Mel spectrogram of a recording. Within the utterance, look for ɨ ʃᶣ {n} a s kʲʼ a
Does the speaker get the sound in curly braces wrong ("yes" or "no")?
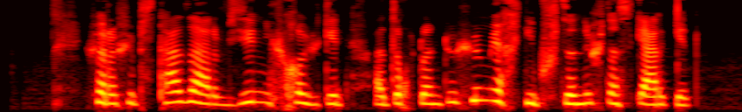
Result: no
